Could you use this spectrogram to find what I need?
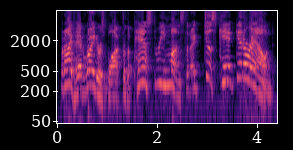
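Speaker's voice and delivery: high, loud, over-the-top complaint; mock whining writer. Mimicking writers who post about their block, mock whining.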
